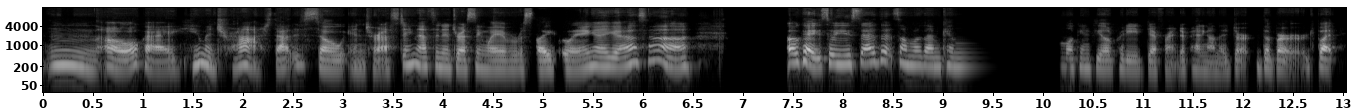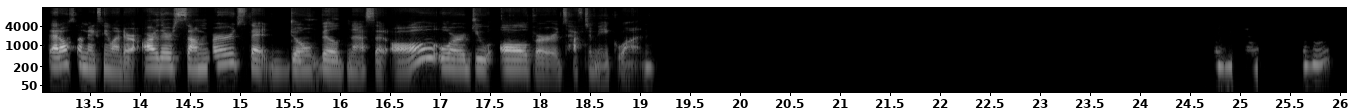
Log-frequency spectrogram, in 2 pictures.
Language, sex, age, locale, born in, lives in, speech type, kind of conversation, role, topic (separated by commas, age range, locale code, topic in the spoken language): English, female, 40-44, en-US, United States, United States, read, expert-assistant, asker, How do birds build their nests?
